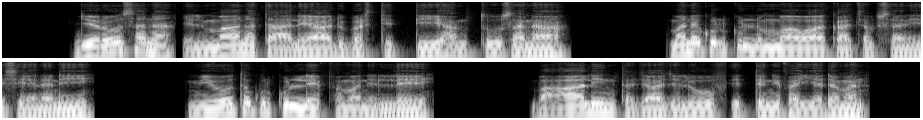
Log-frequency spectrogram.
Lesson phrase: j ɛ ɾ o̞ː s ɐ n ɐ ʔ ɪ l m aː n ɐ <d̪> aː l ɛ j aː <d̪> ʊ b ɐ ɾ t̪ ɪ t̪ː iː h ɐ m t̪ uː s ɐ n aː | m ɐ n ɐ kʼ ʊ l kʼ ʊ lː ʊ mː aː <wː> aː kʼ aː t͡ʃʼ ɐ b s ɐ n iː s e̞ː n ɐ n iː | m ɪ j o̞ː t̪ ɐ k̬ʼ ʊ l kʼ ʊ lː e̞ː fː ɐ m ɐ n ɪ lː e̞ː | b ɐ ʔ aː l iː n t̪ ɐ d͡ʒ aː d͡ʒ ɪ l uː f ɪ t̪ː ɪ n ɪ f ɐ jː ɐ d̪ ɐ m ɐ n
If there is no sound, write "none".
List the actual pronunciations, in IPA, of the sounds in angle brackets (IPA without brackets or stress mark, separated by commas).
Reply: t̪, d̪, w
